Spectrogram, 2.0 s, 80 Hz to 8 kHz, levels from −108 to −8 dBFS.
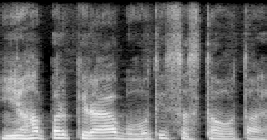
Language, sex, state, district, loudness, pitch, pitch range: Hindi, male, Uttar Pradesh, Jyotiba Phule Nagar, -17 LUFS, 175 Hz, 155-185 Hz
